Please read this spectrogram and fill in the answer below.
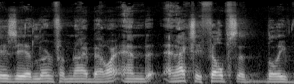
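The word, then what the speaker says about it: Neibaur: He was a German-speaking Jew, Alexander Neubauer, or Niebuhr, as some people pronounce it.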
